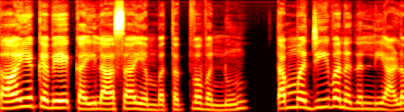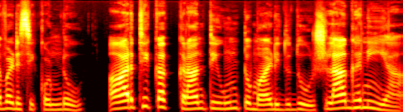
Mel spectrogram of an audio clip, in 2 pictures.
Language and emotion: Kannada, neutral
